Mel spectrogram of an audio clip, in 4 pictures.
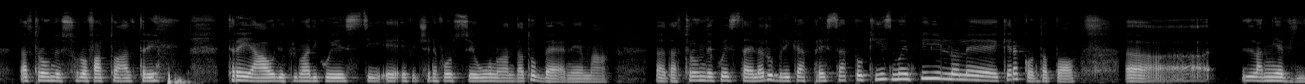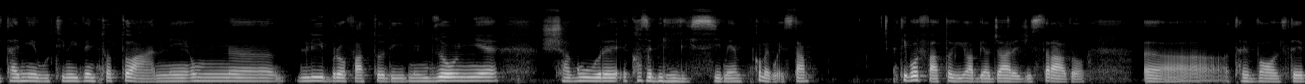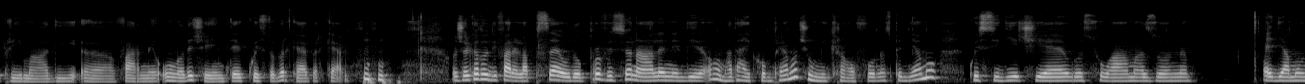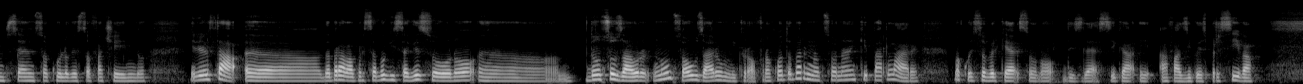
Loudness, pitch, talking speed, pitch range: -24 LUFS, 165 Hz, 160 wpm, 150-185 Hz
